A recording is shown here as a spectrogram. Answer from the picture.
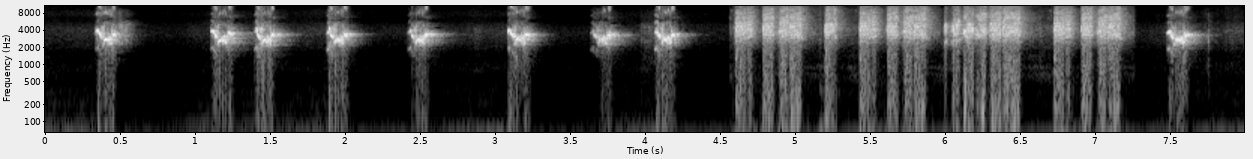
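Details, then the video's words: Parakeet chirping energetically: sharp, harsh chirps repeated about twice a second, then a dense burst of rapid, raspy chatter in the second half. "Suara Kicau Burung PARKIT GACOR"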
